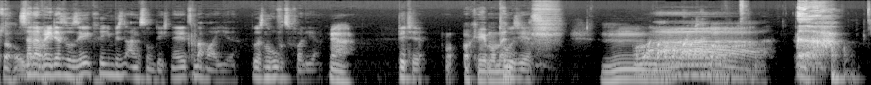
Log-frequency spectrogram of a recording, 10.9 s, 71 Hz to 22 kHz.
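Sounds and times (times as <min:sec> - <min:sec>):
speech: 0:00.0 - 0:10.7
person gargling liquid in the throat: 0:07.6 - 0:10.8.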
